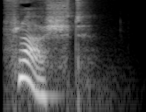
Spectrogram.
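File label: "flushed", British English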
